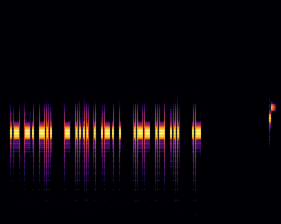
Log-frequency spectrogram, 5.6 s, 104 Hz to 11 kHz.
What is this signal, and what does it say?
Morse code, heard as a keyed tone, about 33 wpm, 700 Hz. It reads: AND THERE WAS A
